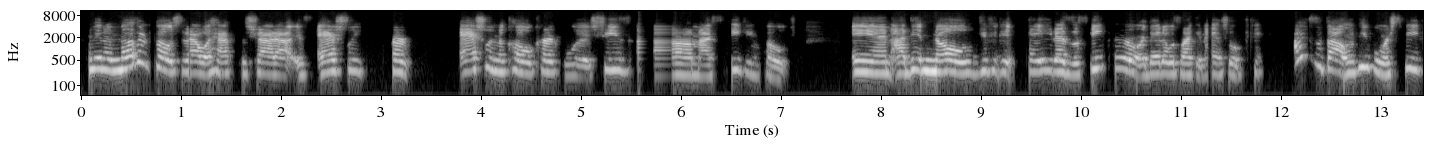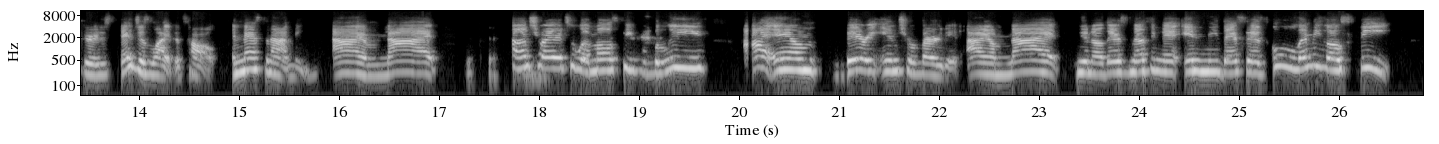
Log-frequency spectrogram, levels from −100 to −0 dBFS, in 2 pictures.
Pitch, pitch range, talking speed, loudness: 245 Hz, 215-275 Hz, 195 wpm, -24 LUFS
